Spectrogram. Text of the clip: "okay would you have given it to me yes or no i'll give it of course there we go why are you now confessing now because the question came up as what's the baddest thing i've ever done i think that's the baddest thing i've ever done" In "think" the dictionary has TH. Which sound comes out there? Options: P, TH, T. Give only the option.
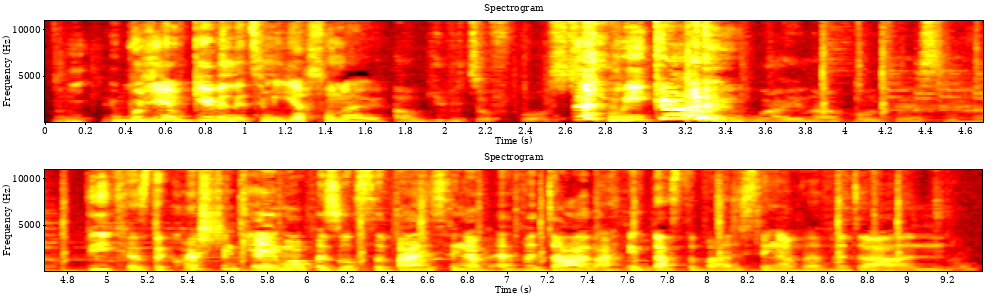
TH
